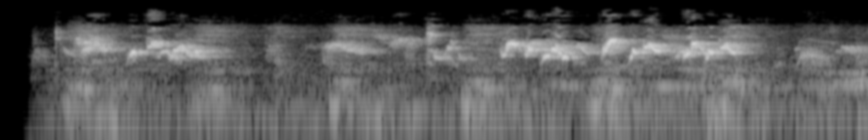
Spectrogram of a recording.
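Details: Captive red-whiskered bulbul (jambul) from Thailand singing: bursts of rich, bubbly warbled phrases, fluty notes run together, three main phrases with short pauses between.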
